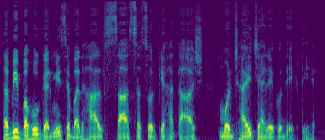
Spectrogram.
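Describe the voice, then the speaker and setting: A man's voice: low voice, fairly even intonation, unhurried, gravelly, darkish tone, no room sound. A man giving scripted, dramatic narration of a cartoon moral story.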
